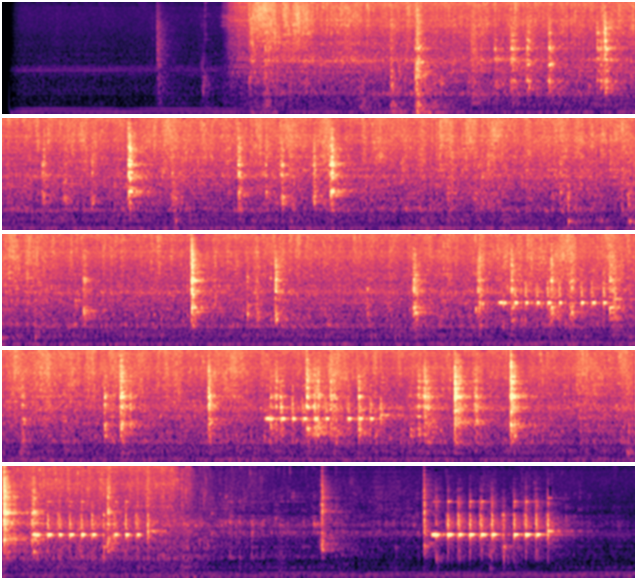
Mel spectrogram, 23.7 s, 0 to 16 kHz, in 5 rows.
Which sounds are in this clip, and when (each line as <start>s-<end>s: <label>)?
1.5s-20.6s: running water
2.8s-3.4s: cutlery and dishes
3.8s-4.7s: cutlery and dishes
5.0s-6.2s: cutlery and dishes
6.4s-7.5s: cutlery and dishes
9.9s-10.2s: cutlery and dishes
10.8s-11.7s: cutlery and dishes
12.4s-12.8s: cutlery and dishes
12.9s-14.2s: phone ringing
13.0s-14.2s: cutlery and dishes
14.8s-16.0s: cutlery and dishes
16.2s-17.1s: cutlery and dishes
16.2s-17.1s: phone ringing
17.3s-18.3s: cutlery and dishes
18.5s-19.3s: cutlery and dishes
19.2s-20.2s: phone ringing
21.3s-21.6s: cutlery and dishes
22.1s-23.2s: phone ringing
22.2s-22.5s: cutlery and dishes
